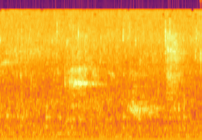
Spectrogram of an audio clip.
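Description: Steady hissing background noise, with a few faint short sounds near the middle and toward the end.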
